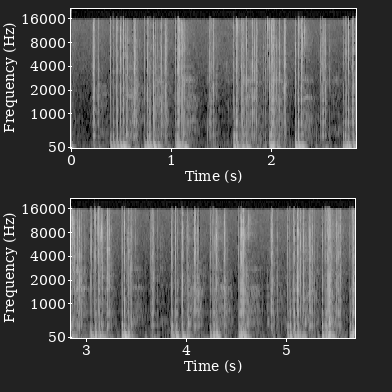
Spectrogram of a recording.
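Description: A paperback book with a glossy paper cover, held in both hands just behind the microphone, is tapped and scratched on its cover with the fingertips. The result is a quick, uneven string of short bursts: deep, dull thumps mixed with papery scratching and brushing. Each burst stops quickly, with little ring.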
